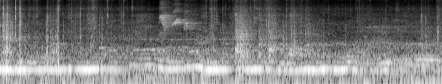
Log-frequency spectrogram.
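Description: A plastic bag of potting mix rustles a few times as a hand digs in it, over a steady low hum that steps slightly up and down in pitch.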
